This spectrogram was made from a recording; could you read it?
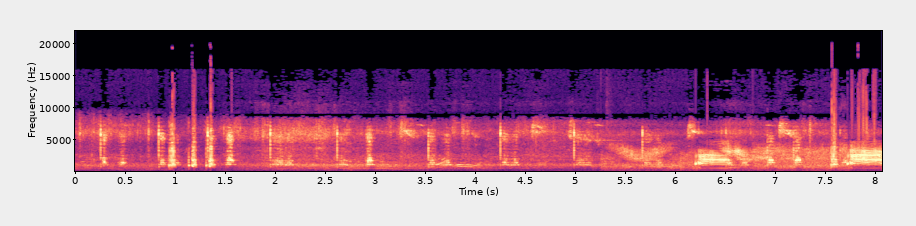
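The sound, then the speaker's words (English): Loud duck quacking fills the whole stretch: a busy flurry of overlapping honks and nasal squawks in irregular bursts, like several ducks calling at once, with a harsh rising squawk near the end. “We have a report from Duck Island coming in on the wire.”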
